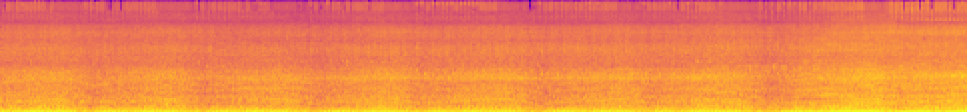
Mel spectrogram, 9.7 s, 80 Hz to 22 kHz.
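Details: Porsche 911 3.2 Carrera after replacing the engine speed, TDC and cylinder head temperature sensors and the coil: a deep, steady flat-six burble settling into an even idle with no misfire, knock or stumble.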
